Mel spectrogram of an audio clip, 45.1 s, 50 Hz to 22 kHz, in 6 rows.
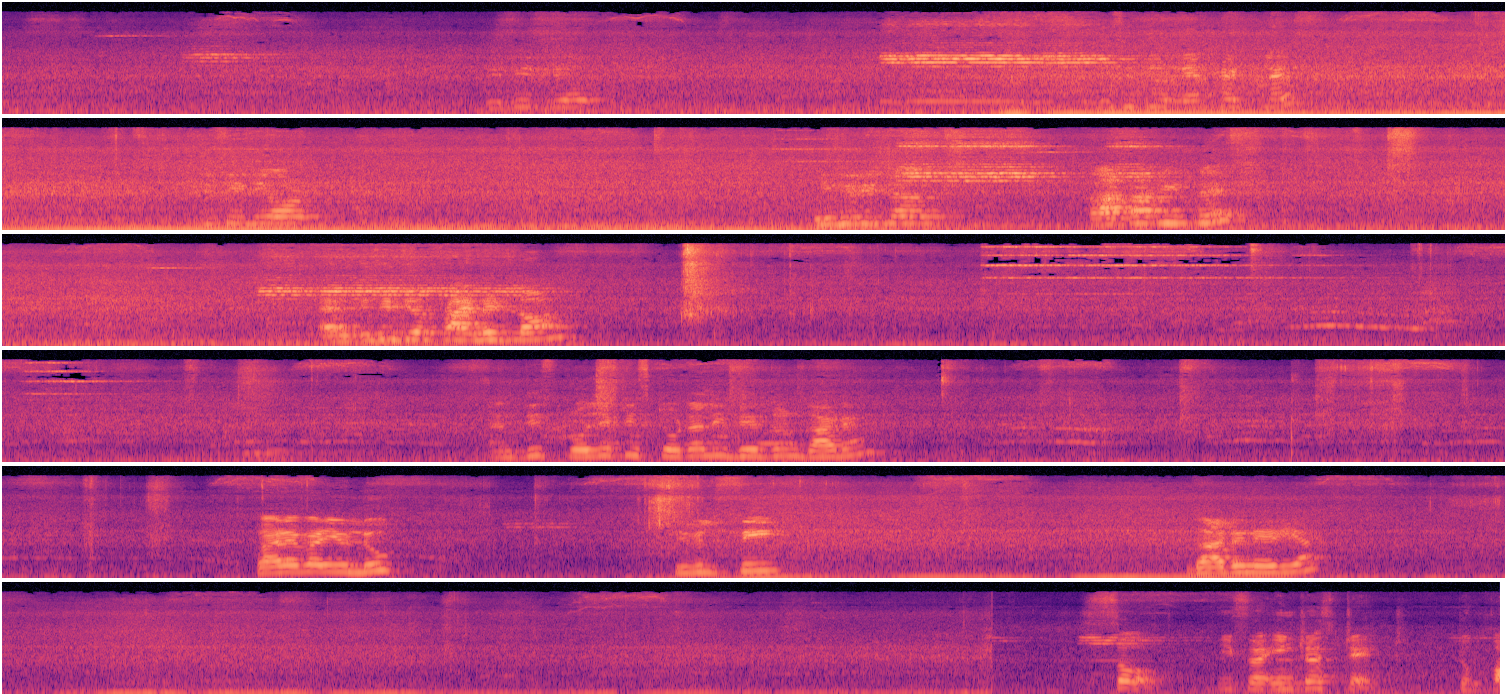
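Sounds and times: low rumble of road traffic: 0.0s - 45.0s.

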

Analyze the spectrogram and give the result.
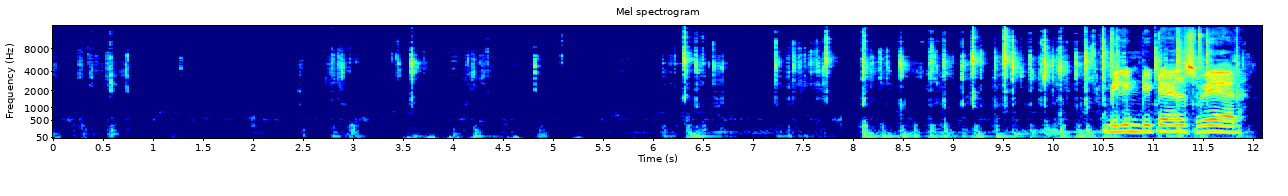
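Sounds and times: computer keyboard typing: 6.1s - 12.0s.

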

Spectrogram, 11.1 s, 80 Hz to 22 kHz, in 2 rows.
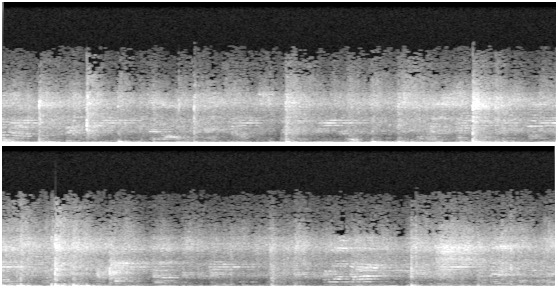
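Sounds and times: background music with beat: 0.0s - 11.0s
bare feet on foam mats: 0.0s - 11.0s.

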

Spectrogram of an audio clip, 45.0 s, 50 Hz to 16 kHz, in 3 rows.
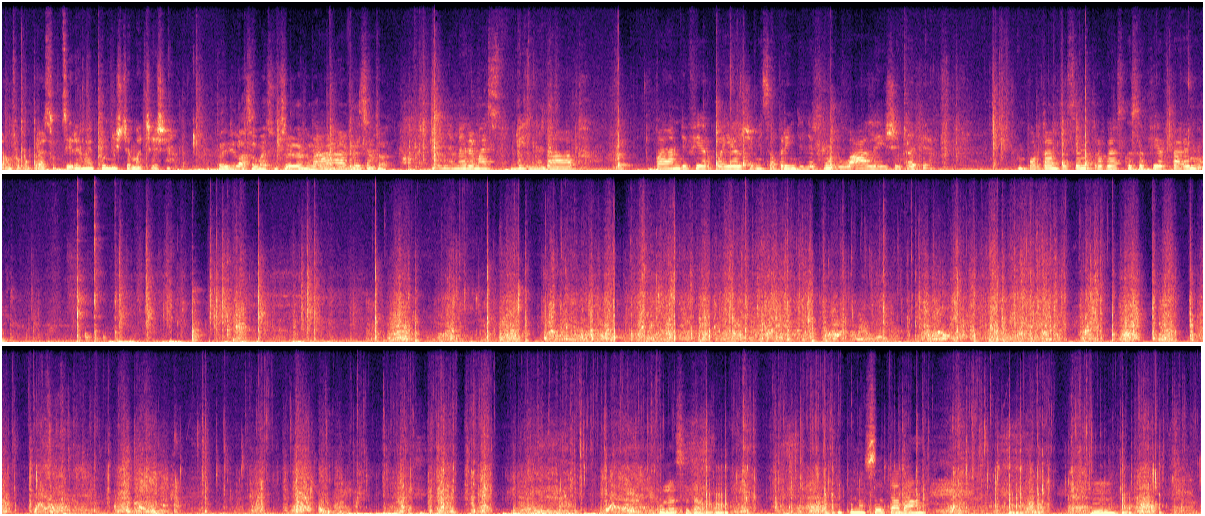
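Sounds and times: pulp scraping and squelching through sieve: 3.8s - 7.7s, 17.2s - 45.0s
spoon scraping blender jar: 33.1s - 45.0s.

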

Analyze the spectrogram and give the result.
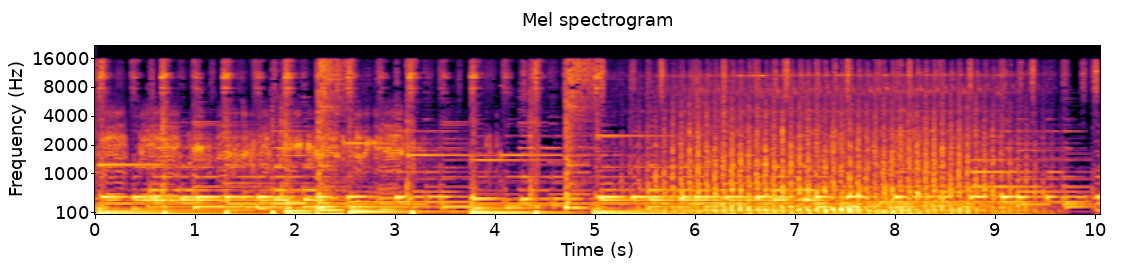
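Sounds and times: background music: 0.0s - 10.0s
cartoon helicopter rotor chop: 5.3s - 9.9s.

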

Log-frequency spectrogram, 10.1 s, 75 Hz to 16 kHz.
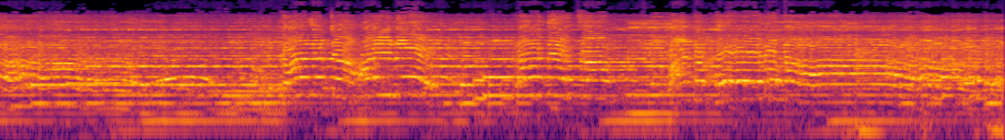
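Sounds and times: instrumental accompaniment: 0.0s - 10.0s
person singing: 0.0s - 10.0s.

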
